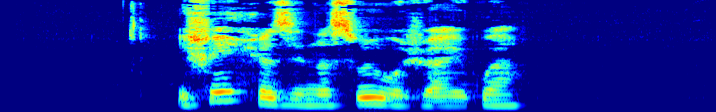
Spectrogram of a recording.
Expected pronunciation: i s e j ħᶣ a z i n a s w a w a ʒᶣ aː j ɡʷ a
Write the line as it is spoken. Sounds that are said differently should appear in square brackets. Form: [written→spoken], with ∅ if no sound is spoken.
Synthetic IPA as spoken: i [s→ʃ] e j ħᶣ a z i n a s w [a→i] w a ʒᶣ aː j ɡʷ a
